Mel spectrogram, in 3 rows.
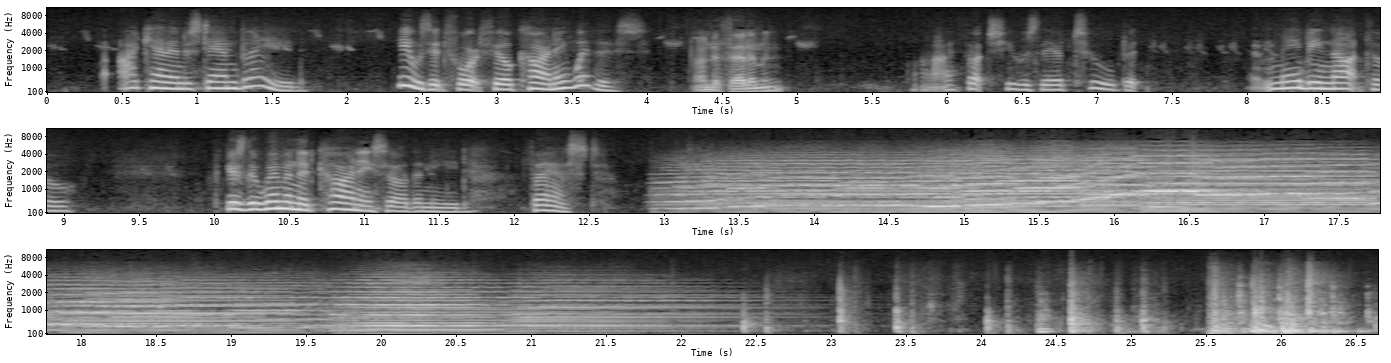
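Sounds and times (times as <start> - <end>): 
speech: 0.5 - 5.0, 5.8 - 7.4, 8.0 - 9.1, 10.1 - 13.2
music: 12.9 - 23.1
boxes being moved into living quarters: 24.3 - 26.6.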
